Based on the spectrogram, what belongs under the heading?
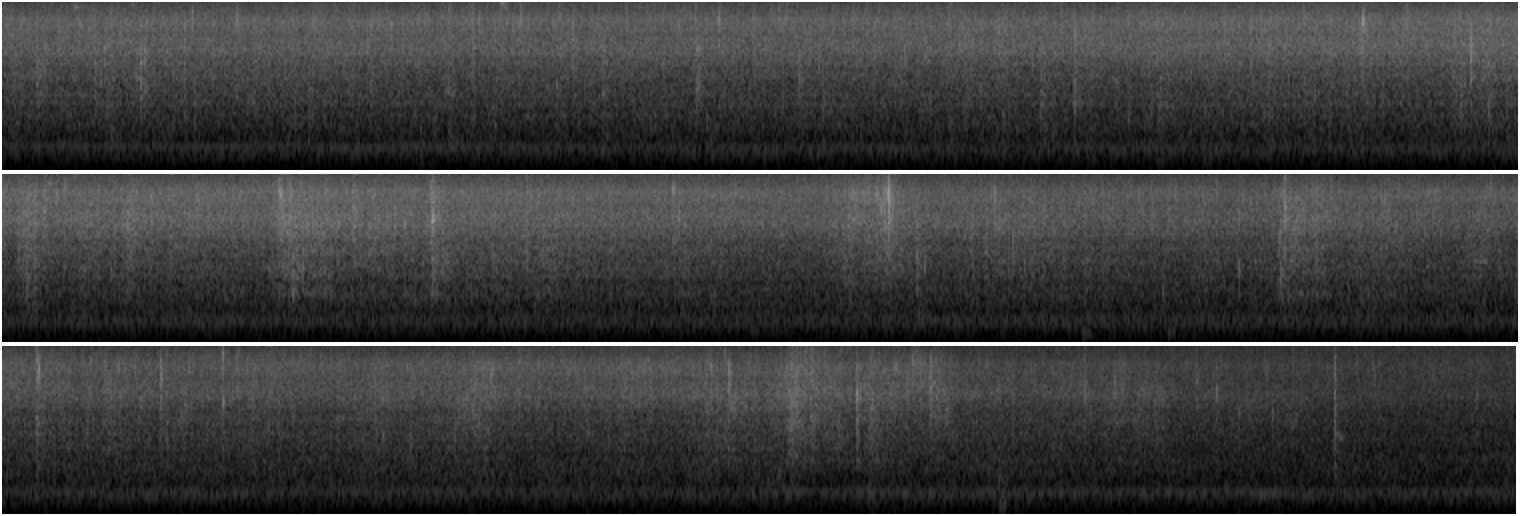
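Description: Eggs frying with ham, peppers and onions in a skillet, a steady sizzle. A spatula now and then taps and scrapes the pan as the eggs are broken up and stirred.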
